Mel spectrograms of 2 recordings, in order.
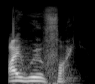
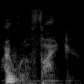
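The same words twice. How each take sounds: First: A hint of Liam Neeson, voiced; lightly voiced movie threat, steady. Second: Whispered Liam Neeson threat. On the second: Retold or imitated. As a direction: breathe it like a calm, deadly threat. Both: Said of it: "I'd love to do Liam".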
